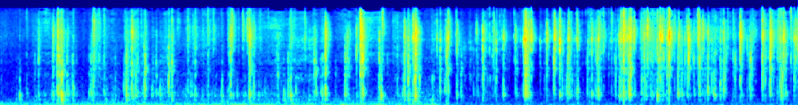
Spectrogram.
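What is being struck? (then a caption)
Plastic zip-lock bag filled with glitter. A small clear plastic zip-lock bag filled with silver glitter is held in both hands and squeezed by long black nails. The result is continuous bright, crisp crinkling, with sharp clicks and rustles that come in rapid irregular bursts.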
